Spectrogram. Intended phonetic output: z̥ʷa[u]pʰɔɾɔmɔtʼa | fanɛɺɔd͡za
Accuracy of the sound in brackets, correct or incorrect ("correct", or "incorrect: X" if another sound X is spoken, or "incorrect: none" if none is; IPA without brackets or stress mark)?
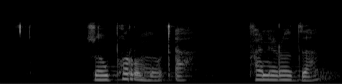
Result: correct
